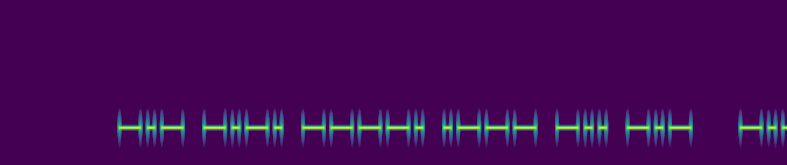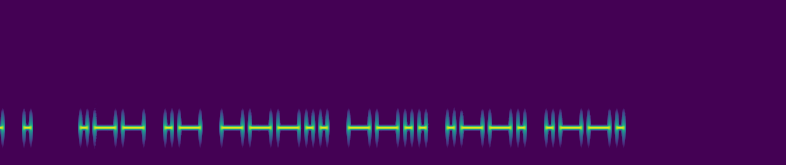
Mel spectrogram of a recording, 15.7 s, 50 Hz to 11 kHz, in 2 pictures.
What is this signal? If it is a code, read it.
Morse code, heard as a keyed tone, about 17 wpm, 700 Hz. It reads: KC9JDK DE WA8ZPP
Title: USA Callsign DE Callsign - 6 Characters - 17wpm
